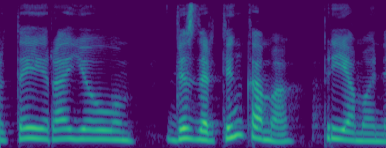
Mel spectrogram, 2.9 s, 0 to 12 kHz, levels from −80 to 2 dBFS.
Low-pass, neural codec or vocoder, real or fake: 10.8 kHz; none; real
